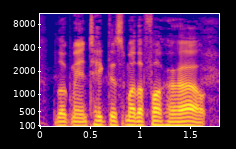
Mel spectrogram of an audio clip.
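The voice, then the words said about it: Imitates another person's voice. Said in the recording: “my Coach T impression”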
